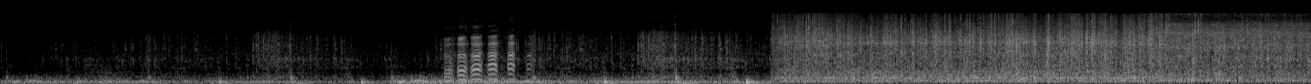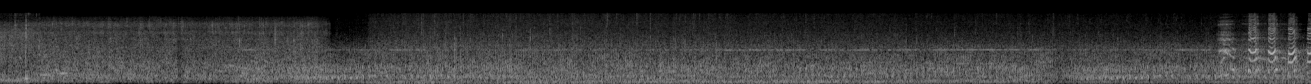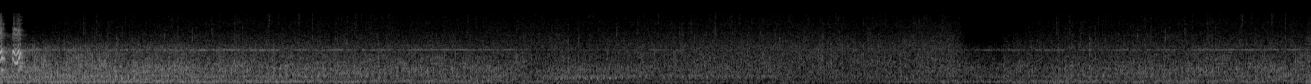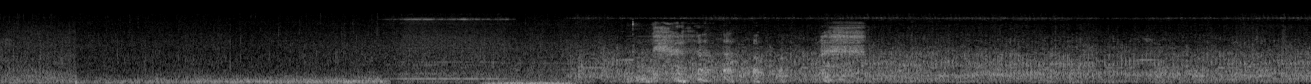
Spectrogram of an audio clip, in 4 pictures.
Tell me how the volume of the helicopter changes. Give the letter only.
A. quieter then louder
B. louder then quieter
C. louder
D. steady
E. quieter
A.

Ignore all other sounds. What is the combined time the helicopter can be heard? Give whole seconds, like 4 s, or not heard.
37 s.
